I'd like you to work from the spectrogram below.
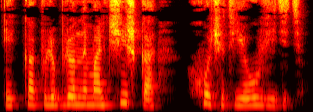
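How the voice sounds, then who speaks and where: Female audiobook narrator, measured expressive reading, mid-pitched.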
